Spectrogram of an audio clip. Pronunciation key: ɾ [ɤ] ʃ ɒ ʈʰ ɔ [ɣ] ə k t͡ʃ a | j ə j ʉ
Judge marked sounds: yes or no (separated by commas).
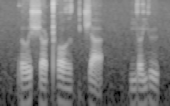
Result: yes, yes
